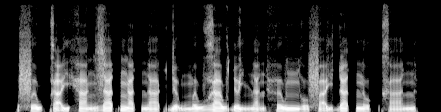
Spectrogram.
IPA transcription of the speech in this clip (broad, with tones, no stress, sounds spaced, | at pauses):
f ə˨˩ w k a̰˧˥ j h a˧˩ ŋ z a˦˥ t̚ ŋ a˨˩ t̚ n aː˨˩ k̚ ɗ ə̰˧˨ w m ə˨˦ w ɣ a˧ w ɗ ə˧˩ j n a̰˧˨ n h ə˧ w ɲ o˧˩ f a̰˧˥ j ɗ a˦˥ t̚ n o˨˩ k̚ x a˨˦ n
